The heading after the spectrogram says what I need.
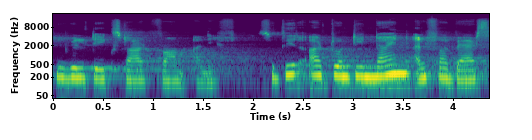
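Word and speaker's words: ألف: So Alif is pronounced from the empty space of mouth.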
